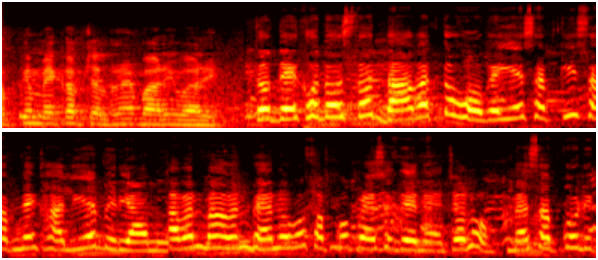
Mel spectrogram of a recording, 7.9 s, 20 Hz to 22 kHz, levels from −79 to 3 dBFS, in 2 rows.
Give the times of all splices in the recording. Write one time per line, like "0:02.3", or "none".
0:01.6
0:05.1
